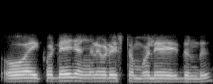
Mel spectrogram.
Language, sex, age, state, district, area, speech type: Malayalam, male, 18-30, Kerala, Kozhikode, urban, conversation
